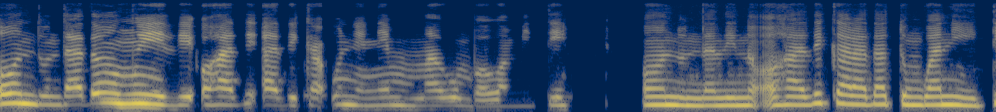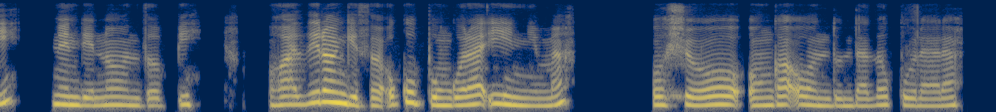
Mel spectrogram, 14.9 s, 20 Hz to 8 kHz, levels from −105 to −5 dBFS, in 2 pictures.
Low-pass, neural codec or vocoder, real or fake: 7.2 kHz; none; real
